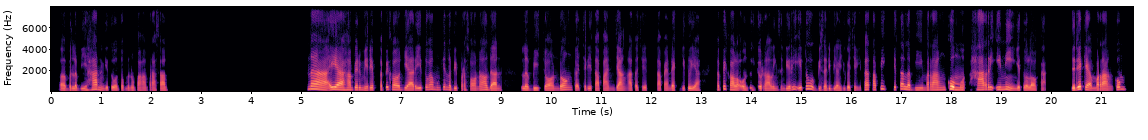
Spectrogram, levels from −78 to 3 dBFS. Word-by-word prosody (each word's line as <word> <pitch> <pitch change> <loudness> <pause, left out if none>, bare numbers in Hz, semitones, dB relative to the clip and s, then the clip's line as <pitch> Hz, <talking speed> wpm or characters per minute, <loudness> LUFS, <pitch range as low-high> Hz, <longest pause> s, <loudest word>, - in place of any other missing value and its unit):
eee, 140 0 0
berlebihan 150 +8 -1
gitu 130 -1 -1
untuk 130 +2 -7
menumpahkan 125 0 -5
perasaan" 130 +3 -3 2.8
Nah! 225 -7 +5
Iya, 210 +1 +7 0.2
hampir 180 +1 0
mirip, 175 +3 -3
tapi 175 +4 -3
kalau 195 -2 +3
diari 165 0 +1
itu - - -7
kan 215 +2 -2
mungkin 190 +2 -7
lebih 150 -3 -4
personal 155 +3 -2
dan 135 -1 +3 0.4
lebih 155 +1 -2
condong 160 +4 +1
ke - - 0
cerita 145 -1 -4
panjang 140 +1 -1
atau 125 0 -4
cerita 130 -1 -7
pendek 130 +1 -4
gitu 130 +4 -2
ya. 125 -4 +1 0.4
Tapi 210 +8 -2
kalau 180 -6 +2
untuk 160 0 -4
journaling 150 -1 -1
sendiri 155 +5 -3
itu 240 +5 0
bisa 145 -1 -4
dibilang 135 0 -3
juga 135 +1 -2
cerita, 140 - -3
tapi 200 +6 -3
kita 200 +4 -2
lebih 170 -4 0
merangkum, 180 +7 +6
me - - +1
hari 200 +2 +1
ini 205 -6 -1
gitu 135 0 -1
loh, 120 -3 +1
Kak. - - -11 0.5
Jadi 220 +8 +7
kayak 195 -8 +4
merangkum 160 +6 +1
155 Hz, 145 wpm, -23 LUFS, 135-190 Hz, 2.8 s, Iya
